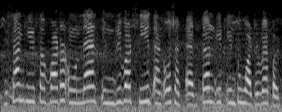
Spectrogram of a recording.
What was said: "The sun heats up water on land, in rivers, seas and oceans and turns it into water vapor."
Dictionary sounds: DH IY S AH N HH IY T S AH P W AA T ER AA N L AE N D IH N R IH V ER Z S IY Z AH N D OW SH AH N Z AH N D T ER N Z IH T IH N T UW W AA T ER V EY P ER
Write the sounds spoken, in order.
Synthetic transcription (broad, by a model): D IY S AH N HH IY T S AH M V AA T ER AA N L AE N D IH N R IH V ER S IY Z AH N D OW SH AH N AH N D T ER N IH T IH N T UW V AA T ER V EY P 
